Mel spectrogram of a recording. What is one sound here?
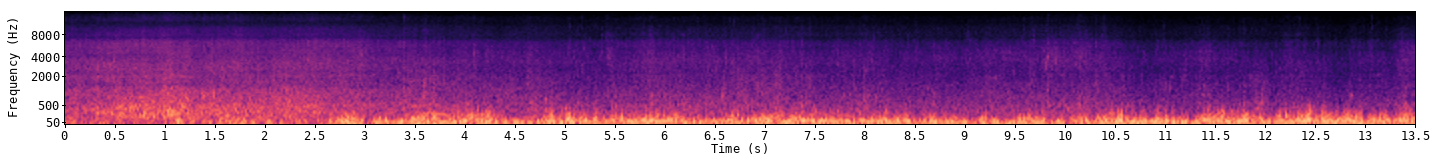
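Small waves splash against rocks close by.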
